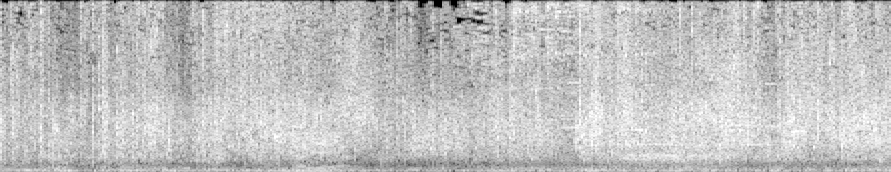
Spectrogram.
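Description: Magic spells crackle and blast in rapid bursts.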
